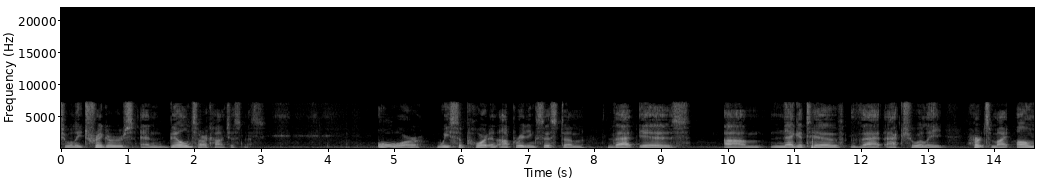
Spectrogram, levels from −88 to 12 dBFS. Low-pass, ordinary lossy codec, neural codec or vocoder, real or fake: 7.2 kHz; MP3, 48 kbps; codec, 16 kHz, 16 kbps, FunCodec, trained on Chinese and English, 50 frames a second; fake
